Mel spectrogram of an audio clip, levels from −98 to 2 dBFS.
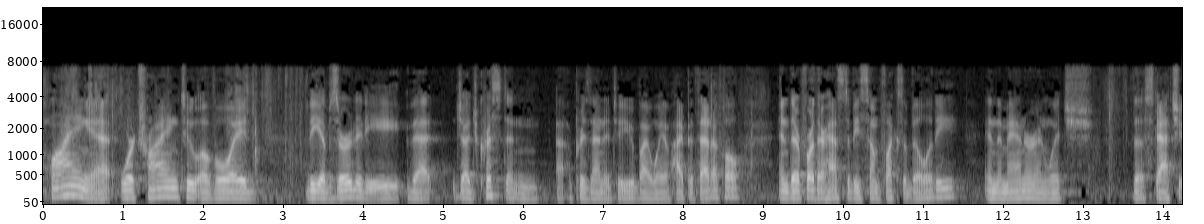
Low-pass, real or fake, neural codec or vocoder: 7.2 kHz; real; none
